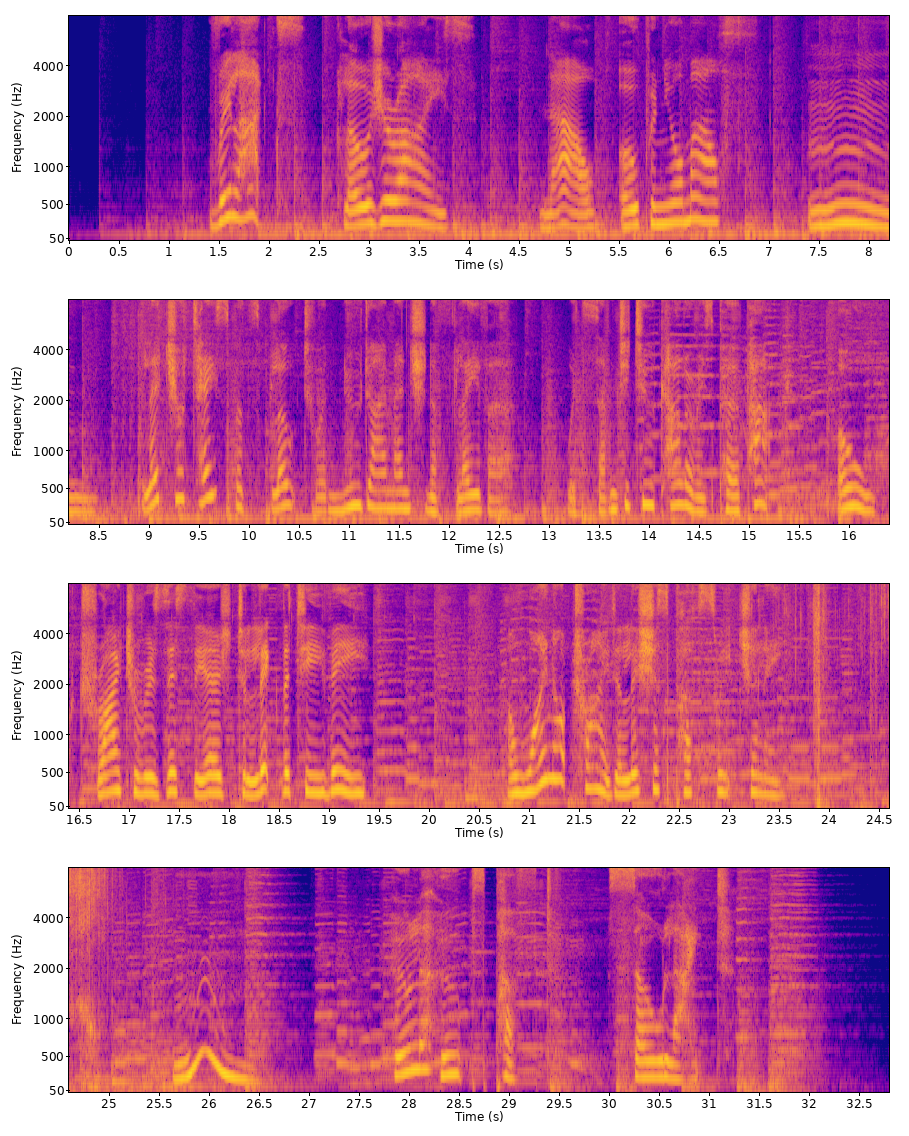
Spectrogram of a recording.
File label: Commercial; Hula Hoops Puft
